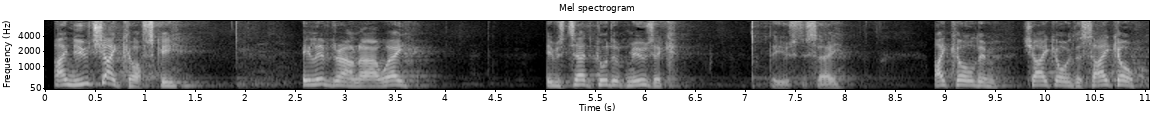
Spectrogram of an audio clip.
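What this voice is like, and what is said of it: Liverpool accent. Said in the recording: “I've got to do this in a Liverpool accent.”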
